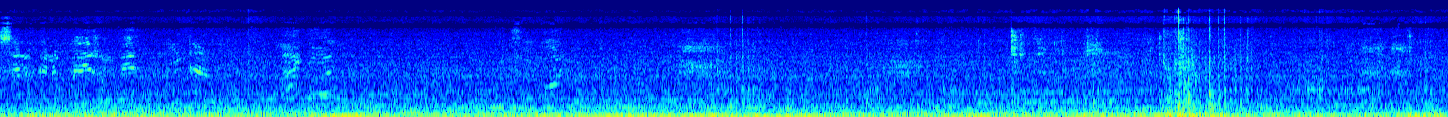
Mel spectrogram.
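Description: Steady low road rumble of a moving vehicle as heard from inside the cabin, with a brief rattle about twelve seconds in.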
